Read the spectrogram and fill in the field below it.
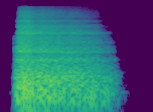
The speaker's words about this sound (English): Again, take one breath in again. And out.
